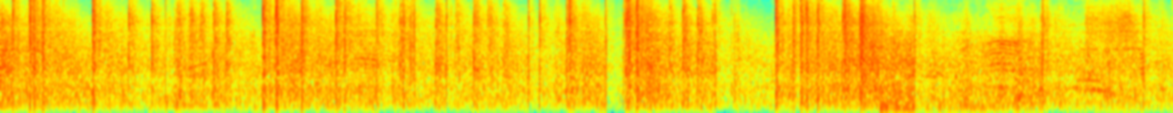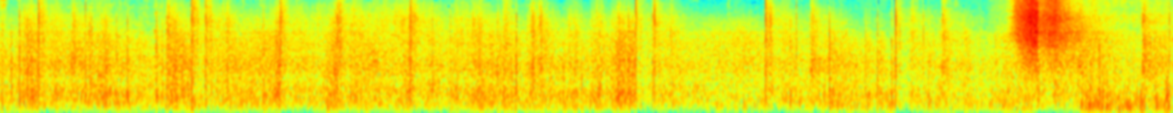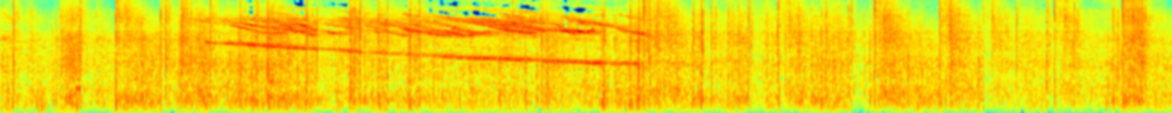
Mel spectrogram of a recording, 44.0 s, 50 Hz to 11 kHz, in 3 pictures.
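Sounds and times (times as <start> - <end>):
fireworks crackling: 0.0 - 43.9
loud firework bang: 10.0 - 15.1, 27.1 - 38.4
falling firework whistle: 10.9 - 14.4, 27.2 - 29.4, 31.5 - 38.2.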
